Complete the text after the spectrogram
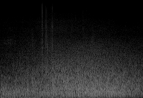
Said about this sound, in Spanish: El agua, el mar, toman sus cauces sin esfuerzos. Se dejan llevar. Obsérvalo. Escúchalo.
